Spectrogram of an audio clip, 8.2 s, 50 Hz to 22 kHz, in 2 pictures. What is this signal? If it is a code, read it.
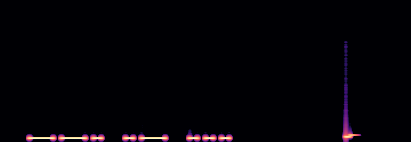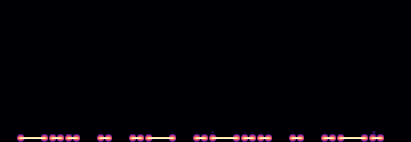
Morse code, heard as a keyed tone, about 15 wpm, 700 Hz. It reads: GAS DEALER
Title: Sentences from Top 1100 Words - New Word Drill Alt - 15wpm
